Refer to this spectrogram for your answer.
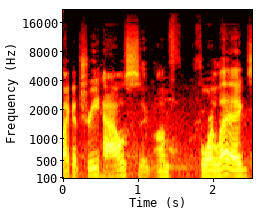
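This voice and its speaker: A man talks at a medium pitch while noticeable background noise runs underneath. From California. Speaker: sociology professor. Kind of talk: podcast interview.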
